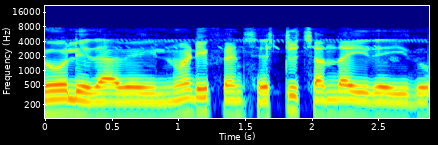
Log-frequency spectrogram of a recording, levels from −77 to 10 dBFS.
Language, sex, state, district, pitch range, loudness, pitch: Kannada, male, Karnataka, Raichur, 115-130 Hz, -15 LUFS, 120 Hz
